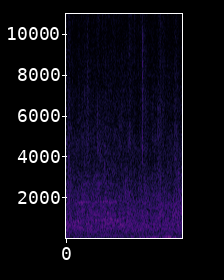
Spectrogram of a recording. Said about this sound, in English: give all 7 of those kids a round of applause as they head out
